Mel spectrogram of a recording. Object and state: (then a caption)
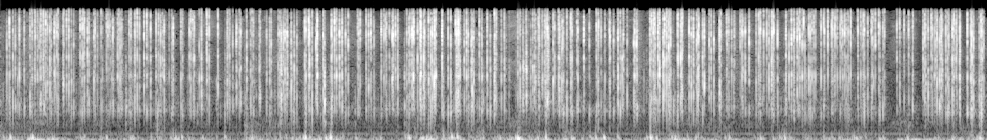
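Plastic mini keyboard keys being pressed. Fingertips press the keys of a small black handheld plastic mini wireless keyboard quickly, its hollow body giving each press a dull thump under a bright click. The presses run together into a dense, steady clatter for the whole clip, over a faint low hum.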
